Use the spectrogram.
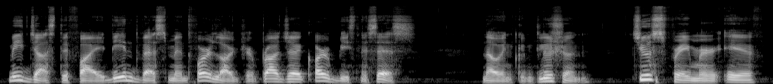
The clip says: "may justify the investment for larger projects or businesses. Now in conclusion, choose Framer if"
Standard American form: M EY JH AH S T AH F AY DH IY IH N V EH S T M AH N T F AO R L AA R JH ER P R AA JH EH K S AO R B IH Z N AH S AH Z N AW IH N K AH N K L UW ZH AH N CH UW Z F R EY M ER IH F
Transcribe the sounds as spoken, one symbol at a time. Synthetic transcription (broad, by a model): M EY JH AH S T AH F AY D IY IH N V EH S T M AH N T F AO R L AA R JH ER P R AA JH EH K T AO R B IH S N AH S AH S N AW IH N K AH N K L UW SH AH N CH UW S F R EY M ER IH F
